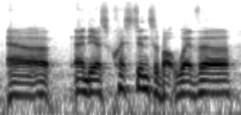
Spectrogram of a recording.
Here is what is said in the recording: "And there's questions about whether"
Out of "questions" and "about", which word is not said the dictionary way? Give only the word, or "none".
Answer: questions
